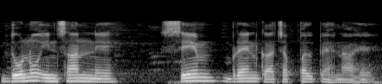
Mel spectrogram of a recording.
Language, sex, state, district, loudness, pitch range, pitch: Hindi, male, Arunachal Pradesh, Lower Dibang Valley, -16 LUFS, 125-150 Hz, 140 Hz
